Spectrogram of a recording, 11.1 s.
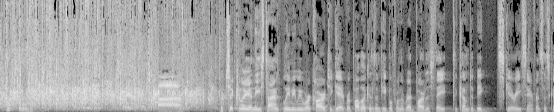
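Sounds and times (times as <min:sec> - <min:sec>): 
audience at a San Francisco discussion event applauding a guest speaker: 0:00.0 - 0:05.0
speech: 0:00.1 - 0:00.9, 0:03.2 - 0:11.0.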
